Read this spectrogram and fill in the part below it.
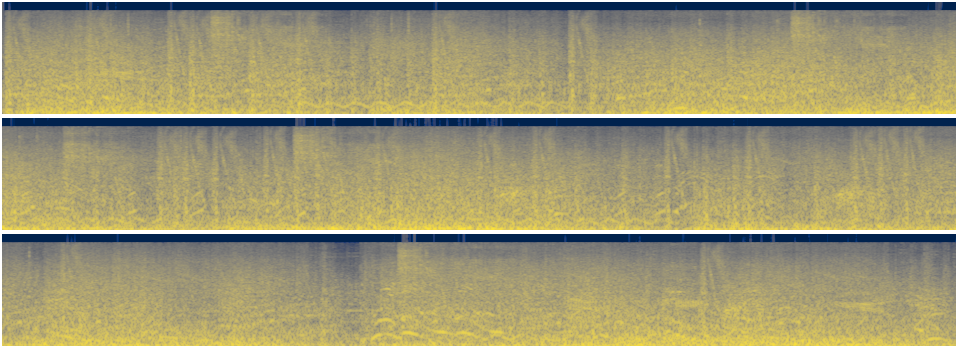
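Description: Explosions boom and crackle again and again.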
